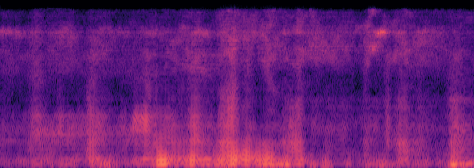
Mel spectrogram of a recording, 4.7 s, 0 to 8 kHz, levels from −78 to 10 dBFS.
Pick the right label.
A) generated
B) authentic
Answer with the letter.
A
